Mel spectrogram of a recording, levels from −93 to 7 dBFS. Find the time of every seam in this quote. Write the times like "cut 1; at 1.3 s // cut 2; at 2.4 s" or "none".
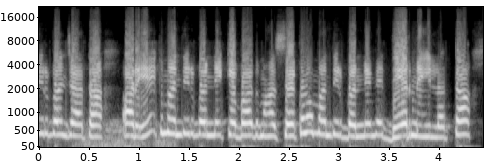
none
